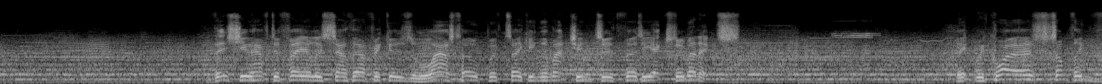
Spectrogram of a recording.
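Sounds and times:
vuvuzelas droning: 0.0 - 11.0.

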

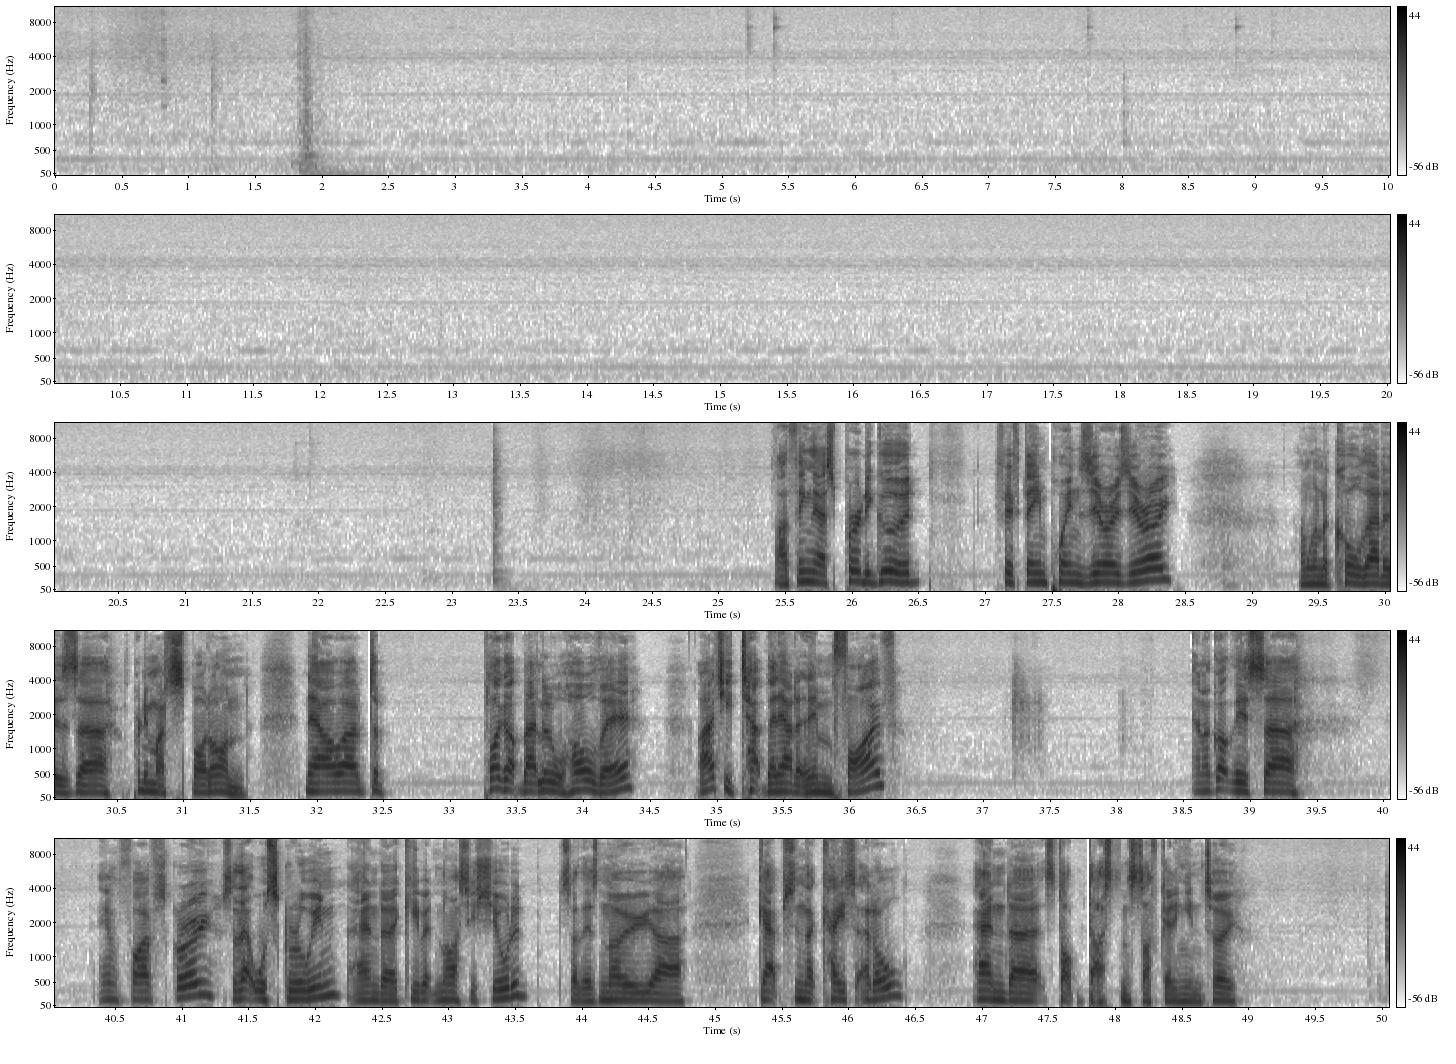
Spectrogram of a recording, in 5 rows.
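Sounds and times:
faint steady hum: 0.0 - 50.0.

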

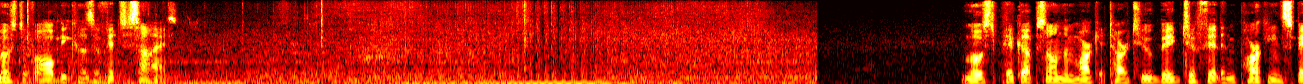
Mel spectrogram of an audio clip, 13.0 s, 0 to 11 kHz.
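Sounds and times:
car cabin engine rumble: 0.0 - 8.2.

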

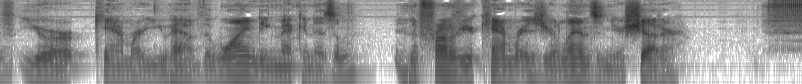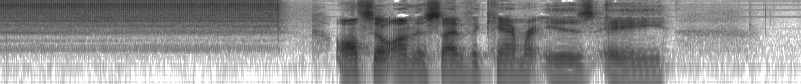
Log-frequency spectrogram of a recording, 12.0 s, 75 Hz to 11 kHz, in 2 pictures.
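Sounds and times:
clockwork movie camera whirring: 5.7 - 8.3.

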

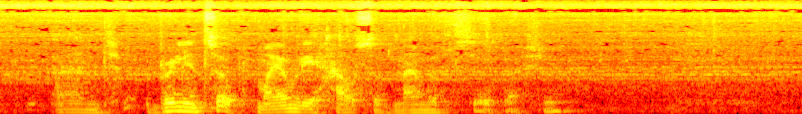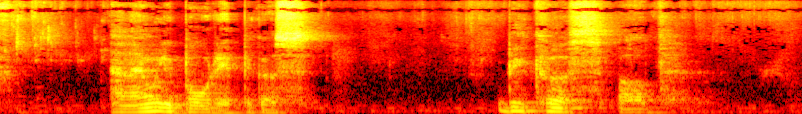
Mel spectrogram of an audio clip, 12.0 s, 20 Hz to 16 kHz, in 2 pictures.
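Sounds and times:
water running from sink tap: 0.0 - 6.8.

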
